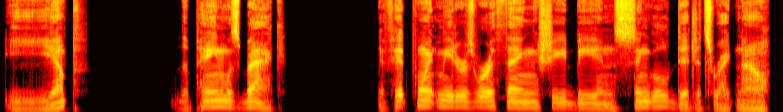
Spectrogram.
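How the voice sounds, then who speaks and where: A man's voice: sits low, no room sound, clean studio sound. A man narrating a fantasy novel as an audiobook, reading scripted story prose.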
